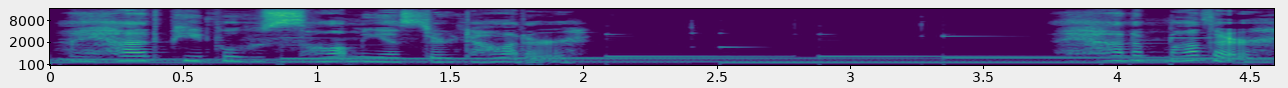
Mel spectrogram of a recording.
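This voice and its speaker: A woman acting a gentle, vulnerable young heroine in an audio drama, telling her past in an earnest, emotive, confiding way. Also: high-pitched, fairly even intonation, normal speed, loud music behind the voice. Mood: tender, reflective.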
